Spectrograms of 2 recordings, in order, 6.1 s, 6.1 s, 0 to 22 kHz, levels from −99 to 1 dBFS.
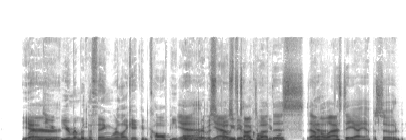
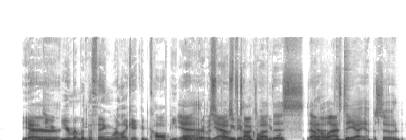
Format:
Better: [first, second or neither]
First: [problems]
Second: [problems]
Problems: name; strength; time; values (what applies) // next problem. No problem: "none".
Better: first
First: none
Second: keyboard typing; noticeable; at 5 s; peak 5 dB below the speech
